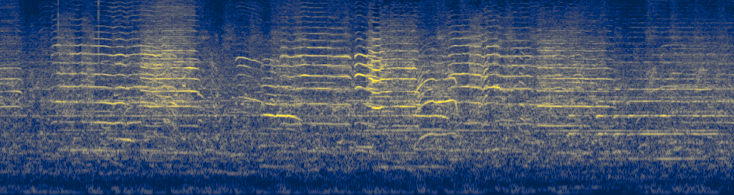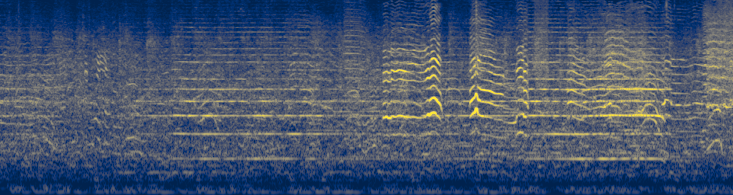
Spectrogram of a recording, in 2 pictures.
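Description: Large crowd making a steady din of voices and shouts, with long held musical tones, like a wind instrument or horn, sounding over it. The shouting rises sharply twice near the end.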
